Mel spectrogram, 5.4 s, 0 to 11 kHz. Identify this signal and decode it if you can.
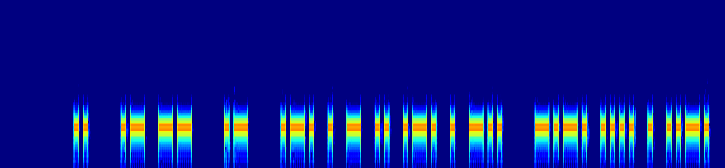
Morse code, heard as a keyed tone, about 33 wpm, 700 Hz. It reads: I AM A RETIRED CHEF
